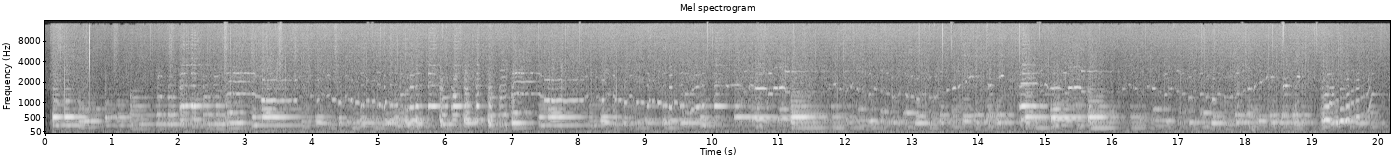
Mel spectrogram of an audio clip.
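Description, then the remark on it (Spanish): A 1904 recording of Sarasate playing his own Aires bohemios on violin: a solo violin plays a flowing, ornamented melody with sliding notes and vibrato over a thin, scratchy background hiss, with no talking. “Es una grabación antiquísima de estas que apenas no, no se abría la radio, es que suena así, pero merece la pena escuchar cómo tocaba el violín Sarasate en 1904 sus propios aires bohemios.”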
